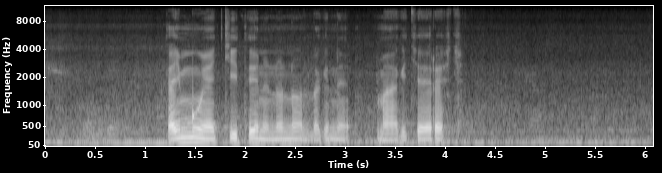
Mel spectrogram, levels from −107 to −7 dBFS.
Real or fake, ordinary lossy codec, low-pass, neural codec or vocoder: real; none; 10.8 kHz; none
